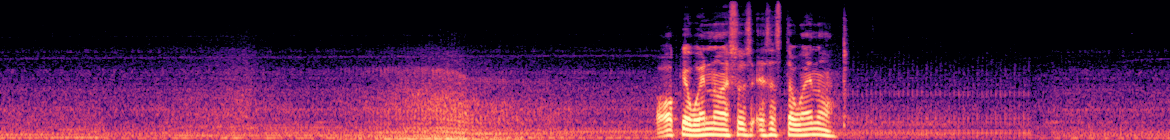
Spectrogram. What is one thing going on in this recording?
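A truck's engine hums steadily as it drives along a road.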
